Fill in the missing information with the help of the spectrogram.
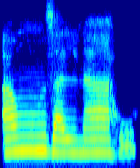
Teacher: So we are going to be doing ikhfa over here. So noon will be with a nasal sound and pausing slightly as well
